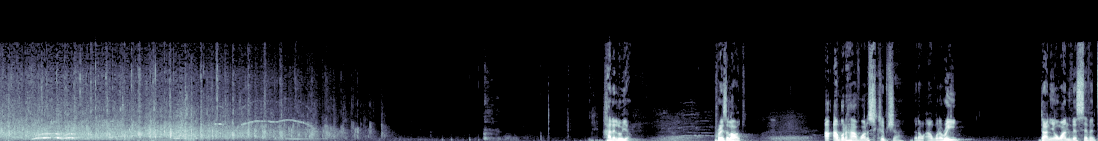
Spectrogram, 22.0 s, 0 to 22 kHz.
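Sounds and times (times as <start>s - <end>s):
audience clapping hands: 0.0s - 8.0s
speech: 12.1s - 12.8s, 14.4s - 15.0s, 16.5s - 19.3s, 20.8s - 21.9s.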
